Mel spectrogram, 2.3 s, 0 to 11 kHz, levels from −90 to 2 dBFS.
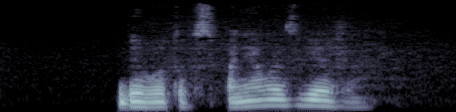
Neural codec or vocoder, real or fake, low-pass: none; real; 9.9 kHz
